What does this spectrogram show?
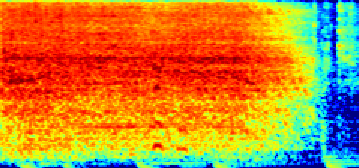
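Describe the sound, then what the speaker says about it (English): A food processor whirs loudly as it finely chops walnuts, a dense steady motor roar that winds down near the end, with faint voices underneath. "We're gonna put the walnuts into the food processor and we're going to finely chop these walnuts"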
